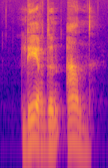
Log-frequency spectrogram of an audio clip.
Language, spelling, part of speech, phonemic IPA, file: Dutch, leerden aan, verb, /ˈlerdə(n) ˈan/, Nl-leerden aan.ogg
- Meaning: inflection of aanleren: 1. plural past indicative 2. plural past subjunctive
